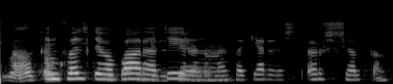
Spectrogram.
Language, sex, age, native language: Icelandic, female, 13, Icelandic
